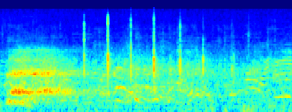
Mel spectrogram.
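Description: Players clap their hands in unison.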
